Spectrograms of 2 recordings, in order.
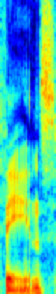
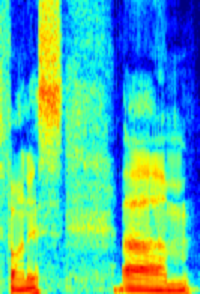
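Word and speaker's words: Phanes: It's Faunus, or I don't think it's pronounced Fanes, but I believe it's Faunus, who is, I believe they're also called protagonists, which means firstborn.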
